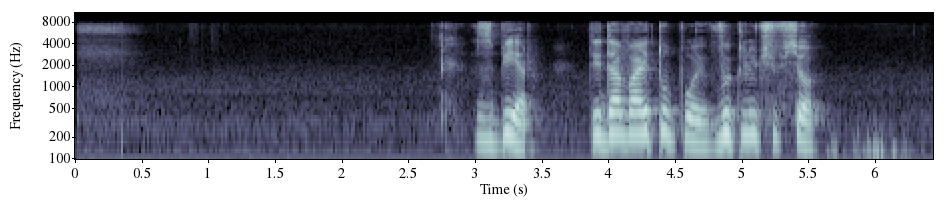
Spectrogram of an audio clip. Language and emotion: Russian, neutral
